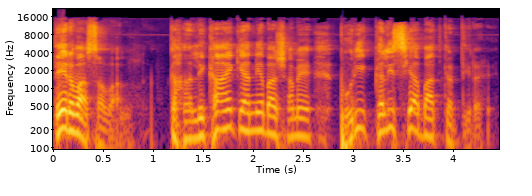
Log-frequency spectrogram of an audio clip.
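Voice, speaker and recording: A man's voice: a little high, sing-song, a little mellow. A man giving a Bible lesson, asking pointed questions and mixing English words and verses into his talk. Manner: reads English verses slowly and deliberately; argumentative, asks the audience pointed questions. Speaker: Bible teacher. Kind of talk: Bible teaching in Hindi.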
